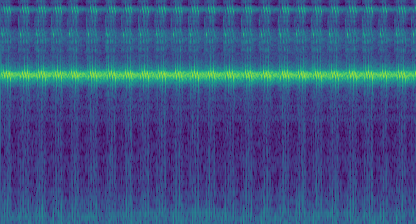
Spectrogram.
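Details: Cricket chirping loudly indoors in a room at night: a steady, shrill high-pitched trill pulsing in short rapid bursts, about two to three per second, with faint low rumble underneath.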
